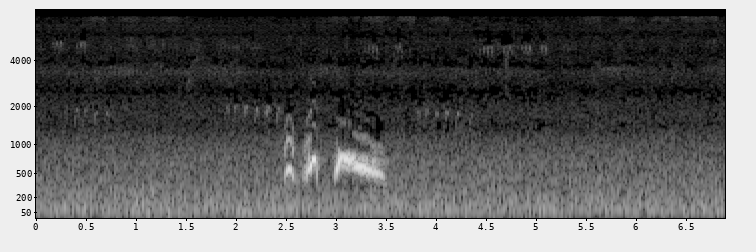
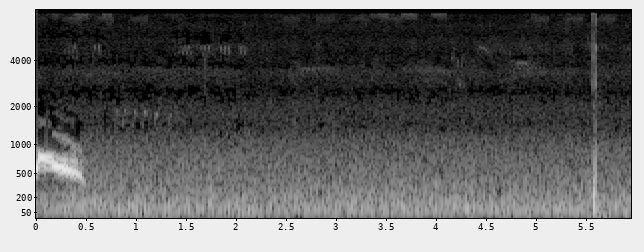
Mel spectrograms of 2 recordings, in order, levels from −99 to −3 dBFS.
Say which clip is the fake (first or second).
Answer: first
